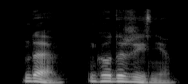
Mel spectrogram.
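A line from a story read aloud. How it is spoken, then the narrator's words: Serious. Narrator (Russian): подтвердил он серьезным тоном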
